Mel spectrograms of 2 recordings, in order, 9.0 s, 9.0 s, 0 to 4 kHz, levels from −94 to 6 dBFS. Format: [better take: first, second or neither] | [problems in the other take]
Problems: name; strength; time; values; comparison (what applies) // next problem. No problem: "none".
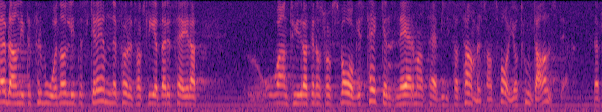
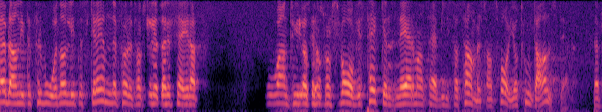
first | noise reduction (neural mask model Resemble Enhance denoiser)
